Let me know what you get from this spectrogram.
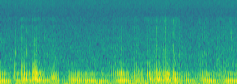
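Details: Domestic cat purring in a calming recording: a steady low rumbling drone with a slight rasp, swelling louder twice, around the first second and again past three seconds, with no other sounds.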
